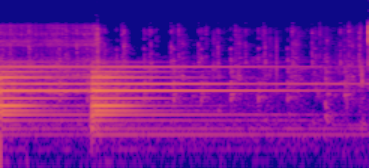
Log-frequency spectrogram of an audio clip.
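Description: An antique black wooden mantel clock rings a single chime that swells and slowly fades, followed by steady, close ticking that grows clearer as the tone decays.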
